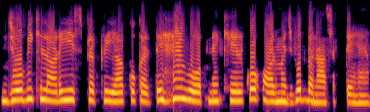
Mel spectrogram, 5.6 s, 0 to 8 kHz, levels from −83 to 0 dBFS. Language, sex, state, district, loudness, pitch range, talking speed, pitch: Hindi, female, Uttar Pradesh, Varanasi, -13 LUFS, 195-225 Hz, 185 wpm, 205 Hz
